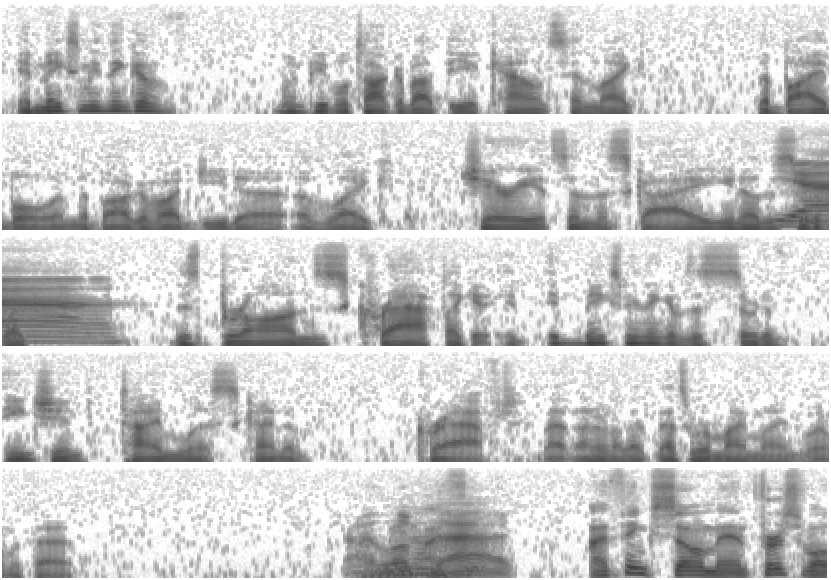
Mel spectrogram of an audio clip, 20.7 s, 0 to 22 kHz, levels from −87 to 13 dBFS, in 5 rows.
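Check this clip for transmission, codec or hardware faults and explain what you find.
Overdone noise removal runs through the whole speech clip. A noise reduction stage was set too aggressively for the background it was cleaning. Every frequency band that sits close to the tool's noise estimate gets pushed far down or shut off, and the quieter parts of the voice fall below that line and are cut along with the noise. The background level drops and breaks up into twinkling, warbling specks that come and go between and under the voice.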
